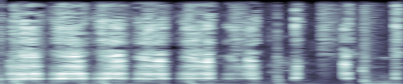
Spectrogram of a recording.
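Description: Electronic dance music with a steady, fast kick-drum beat and repeated falling-pitch sound effects sweeping over it.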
